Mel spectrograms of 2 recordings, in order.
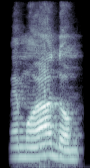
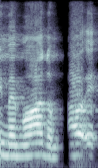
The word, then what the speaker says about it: memorandum: Option B, we're having memorandum, mo stressed, also wrong. Option C, memorandum, ran stressed, okay? That shows option C is the answer because they are stressing the second to the last syllable.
